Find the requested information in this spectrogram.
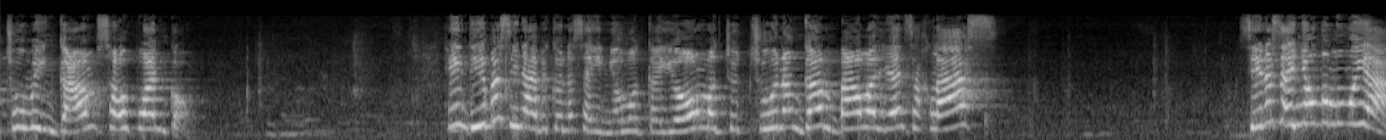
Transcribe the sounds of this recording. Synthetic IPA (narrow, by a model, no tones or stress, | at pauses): t͡ʃuːwɪŋɡamsɐʔʊpuɐnko̞ | hɪnd̪ibɐsɪnaːbɪkonɐsɐʔɪɲːo̞wɐɡ̚kɐjo̞ŋmɐɡ̚t͡ʃʊt͡ʃunɐŋɡambaːwɐljansɐklas | iːnosɐɪɲːo̞ŋkʊmʊmʊja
